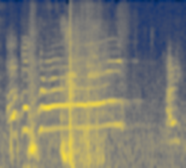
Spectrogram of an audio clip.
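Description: A girl's high-pitched voice shouting one long, drawn-out call that rises and then holds a single high note.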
